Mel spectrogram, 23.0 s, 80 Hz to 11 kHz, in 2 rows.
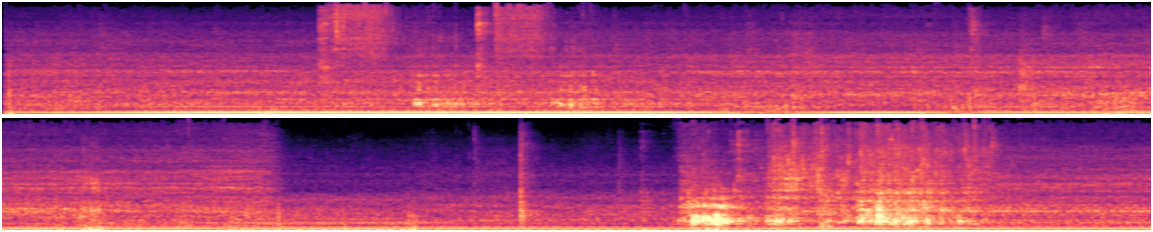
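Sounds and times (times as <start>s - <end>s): steady low hum: 0.0s - 22.9s
faucet water running into sink: 3.2s - 6.0s
toilet flushing: 3.2s - 6.4s, 18.2s - 22.0s.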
